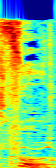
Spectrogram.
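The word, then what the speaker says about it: FUH: le H, qui se prononce Fou, Compa Beat Fou. Il ne s'agit nullement du fou qui s'écrit F-O-U.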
